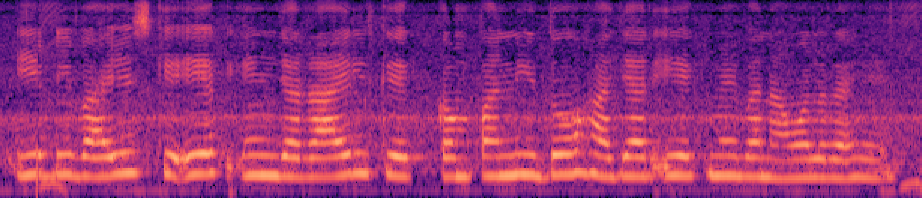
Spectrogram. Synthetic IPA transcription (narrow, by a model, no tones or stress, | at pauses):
eɖibaːɪskeʔeːkɪ̃nd͡ʒəɾaːjɪlkekə̃mpənid̪oːɦəzaːɾeːkmẽbənaːʋəlɾəɦeː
